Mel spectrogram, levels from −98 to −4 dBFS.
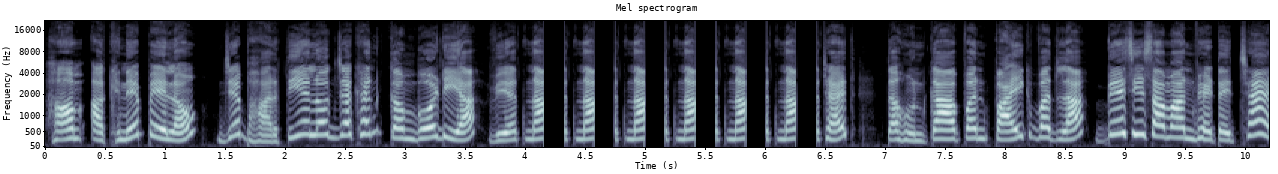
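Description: From 4.16 s to 6.50 s the speech falls into a stutter with silent gaps: a 244 ms fragment plays five times, each followed by about 177 ms of digital silence, returning every 420 ms. The likely cause is a stalled player or stream replaying its last buffer at each retry. The waveform shows identical blocks separated by flat silent stretches, and the spectrogram shows matching columns split by empty bands. The audio that belonged in that span is missing.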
